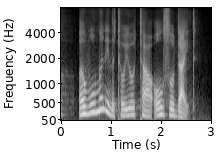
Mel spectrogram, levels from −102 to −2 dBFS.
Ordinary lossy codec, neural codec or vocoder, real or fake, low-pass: none; codec, 16 kHz, about 1 kbps, DyCAST, with the encoder's durations; fake; none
